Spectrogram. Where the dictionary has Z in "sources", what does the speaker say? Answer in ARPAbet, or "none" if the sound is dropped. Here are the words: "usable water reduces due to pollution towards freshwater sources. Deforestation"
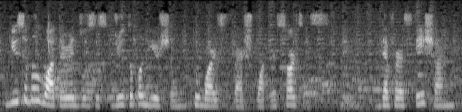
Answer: S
